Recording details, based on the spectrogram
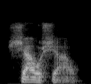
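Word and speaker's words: Llao Llao: incredibly upscale resort called shouse it's spelled l-l-a-o-l-l-a-o but down there in their Castellano Spanish it's pronounced Xiao Xiao during his presidency Dwight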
